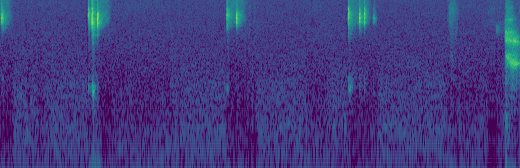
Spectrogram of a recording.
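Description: Faint computer mouse clicks against near silence. They come singly and in quick pairs and a triple, a second or two apart.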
